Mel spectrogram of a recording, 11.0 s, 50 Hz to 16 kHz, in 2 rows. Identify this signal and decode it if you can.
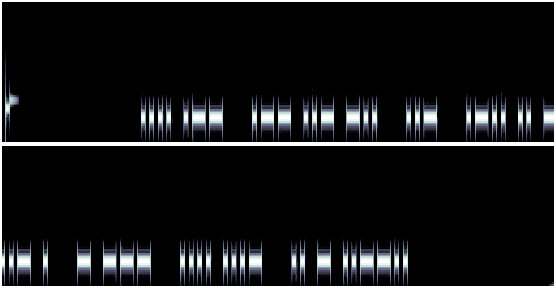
Morse code, heard as a keyed tone, about 28 wpm, 700 Hz. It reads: HW WUD U LIKE TO HV IT?
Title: Sentences from Top 100 Words and Abbreviations 28wpm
